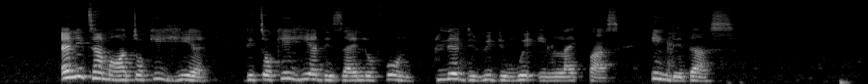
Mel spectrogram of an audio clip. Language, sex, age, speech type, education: Nigerian Pidgin, female, 15-29, spontaneous, secondary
